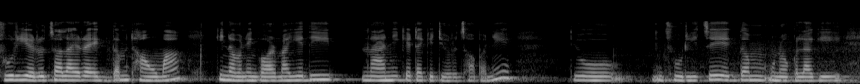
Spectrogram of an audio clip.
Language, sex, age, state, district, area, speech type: Nepali, female, 18-30, West Bengal, Kalimpong, rural, spontaneous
